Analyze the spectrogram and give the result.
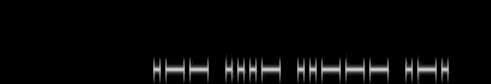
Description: Morse code, heard as a keyed tone, about 20 wpm, 700 Hz. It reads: WV2R
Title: USA Call Signs - 4 Characters - Repeated 2x - 20wpm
